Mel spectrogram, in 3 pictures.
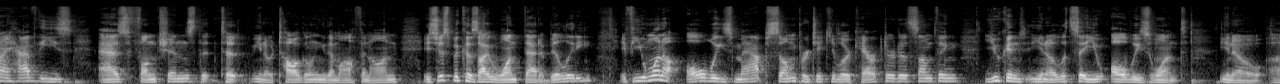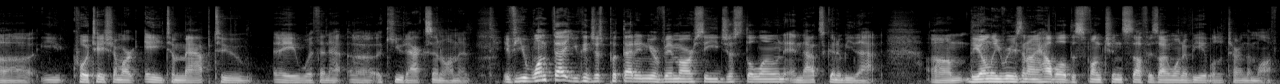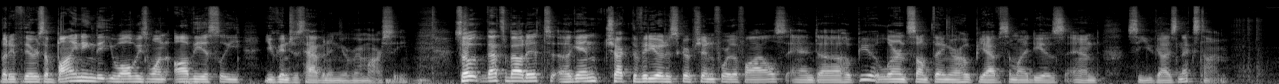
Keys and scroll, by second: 0.4 Escape, 1.7 g, 1.9 g, 9.7-10.4 j, 10.7 k, 11.6 shift+v, 15.0 Escape, 15.5 Escape.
